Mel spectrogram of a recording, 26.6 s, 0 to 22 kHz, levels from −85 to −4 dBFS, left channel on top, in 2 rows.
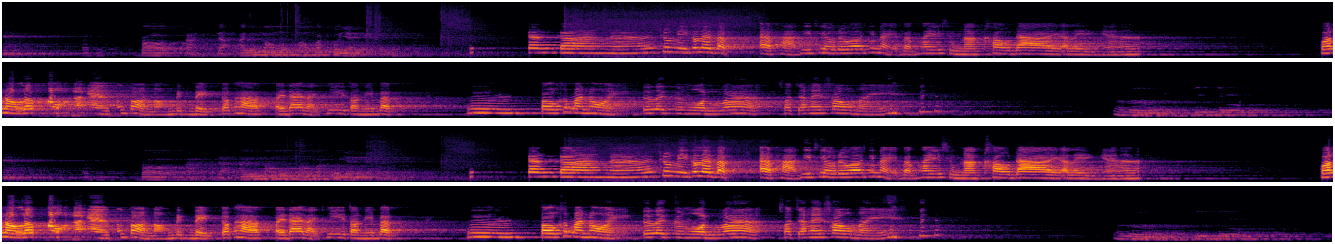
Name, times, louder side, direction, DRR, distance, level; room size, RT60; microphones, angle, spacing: voice 1, 1.4-3.8 13.4-14.1 24.4-25.7, equal, 50° left, 0 dB, 2.6 m, -47 dB
Packing tape duct tape, 2.0-3.0 3.6-3.8 4.4-4.7 5.6-7.7, left 4 dB, 30° left, 3.1 m, -57 dB
voice 2, 5.3-11.4 13.2-17.3 18.0-22.7, right 6 dB, 25° right, 15 dB, 0.5 m, -26 dB
22.5 x 22.0 x 7.3 m, 3.0 s
head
